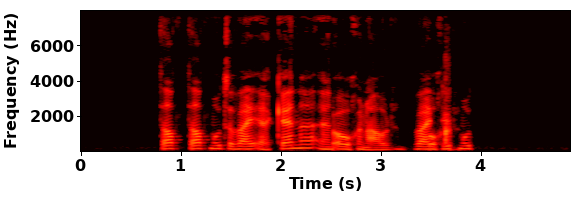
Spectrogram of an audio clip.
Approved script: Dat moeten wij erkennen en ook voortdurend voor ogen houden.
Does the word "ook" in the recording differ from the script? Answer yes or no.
yes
